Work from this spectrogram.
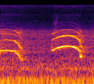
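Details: Kitten crying loudly for its mother, two clear arched meows about half a second each, the first falling away at its end, with a quiet room behind.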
